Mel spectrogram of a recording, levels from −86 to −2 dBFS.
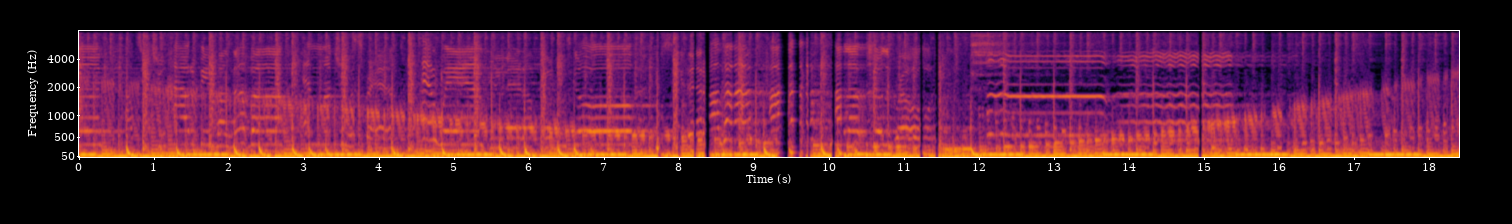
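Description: From 7.73 to 8.77 s, 9.34 to 10.62 s and 11.22 to 11.70 s, repeated packet loss (robotic sound) occurs as packets drop again and again. Each hole is bridged by extending the last sound before the next one opens. The middle stretch is worst, with eight gaps up to 120 ms long and about a third of it synthetic. The result is choppy audio with pieces gone.

Short concealed packet loss occurs at 14.94 to 15.00 s, 15.87 to 15.93 s and 16.08 to 16.14 s. Each time, about 30 ms fails to arrive and is patched from the preceding sound, leaving a brief smear or wobble.

A burst of packet loss at 17.31 to 17.40 s drops about 60 ms. The fill is a fading held buzz or hiss. Another short concealed packet loss follows at 17.46 to 17.52 s. The band stops at 8 kHz, which fits a wideband call codec such as G.722.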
